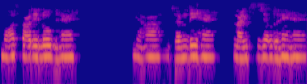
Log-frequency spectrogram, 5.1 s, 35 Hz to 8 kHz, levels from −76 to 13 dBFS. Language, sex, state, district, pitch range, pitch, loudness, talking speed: Hindi, female, Chhattisgarh, Balrampur, 200-210 Hz, 205 Hz, -25 LUFS, 130 wpm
